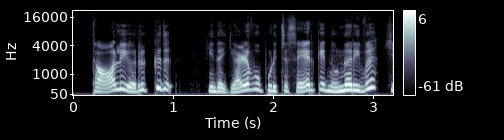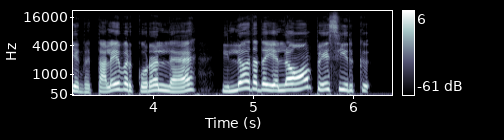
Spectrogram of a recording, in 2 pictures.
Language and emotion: Tamil, angry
